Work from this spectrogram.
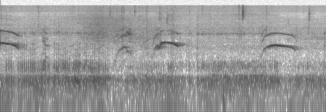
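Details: Indoors with mother cat Bassy six days after birth, a low continuous purr carries a few short curved mews from her five newborn kittens, spaced about a second apart.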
